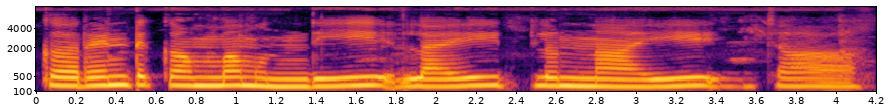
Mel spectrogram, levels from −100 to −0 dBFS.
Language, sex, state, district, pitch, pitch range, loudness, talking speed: Telugu, female, Andhra Pradesh, Sri Satya Sai, 220 Hz, 205-230 Hz, -14 LUFS, 85 wpm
